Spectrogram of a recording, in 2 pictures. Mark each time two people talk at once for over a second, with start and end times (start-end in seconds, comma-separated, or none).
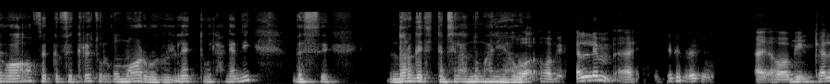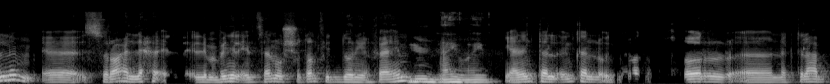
none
